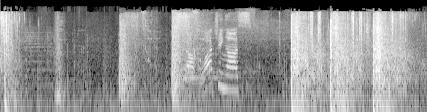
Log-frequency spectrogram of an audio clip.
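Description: Heavy blows and shots crack loudly in short bursts.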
